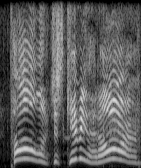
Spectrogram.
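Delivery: very high, flirty cartoon character voice. Joking around in conversation, addressing Paul: Shrek Gingerbread Man voice. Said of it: "you sound like the gingerbread man".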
